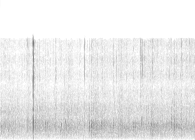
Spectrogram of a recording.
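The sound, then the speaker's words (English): Applause from a church audience welcoming guests at a morning service, a soft, steady patter of many hands held for about two seconds, fairly faint and without voices. “If you're part of the Bridge family, can we put our hands together this morning and welcome all of our guests?”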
